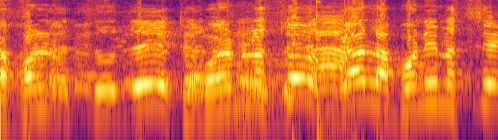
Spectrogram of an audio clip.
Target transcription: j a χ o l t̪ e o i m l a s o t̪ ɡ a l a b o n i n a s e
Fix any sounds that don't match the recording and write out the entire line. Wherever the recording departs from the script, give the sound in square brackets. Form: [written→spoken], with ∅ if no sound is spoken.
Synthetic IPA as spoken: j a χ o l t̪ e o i m l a s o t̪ ɡ a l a b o n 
